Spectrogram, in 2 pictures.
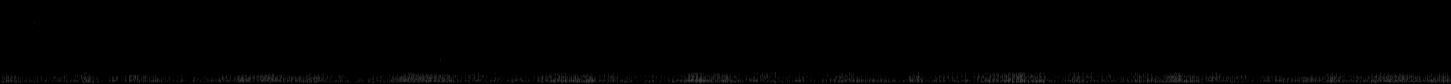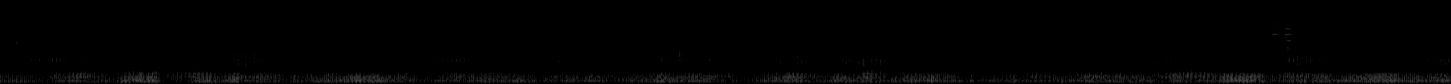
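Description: Oriental cats purring quietly and steadily while curled up together.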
